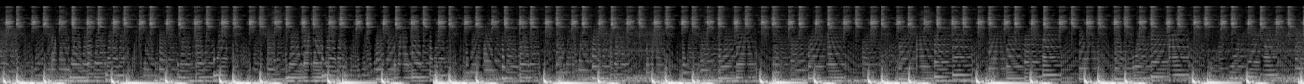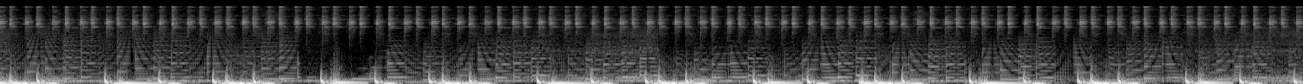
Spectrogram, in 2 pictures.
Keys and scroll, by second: 1.4 ctrl+d, 1.6 Escape, 6.0 2, 6.7 ], 7.8 ], 9.3 ctrl+z, 10.6 ], 11.5 3, 12.0 4, 14.1 f, 21.1 2, 25.9 4.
